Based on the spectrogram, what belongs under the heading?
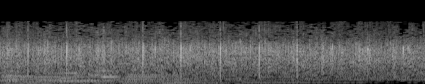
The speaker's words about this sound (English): Give Jesus a big hand clap of praise if you love him.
